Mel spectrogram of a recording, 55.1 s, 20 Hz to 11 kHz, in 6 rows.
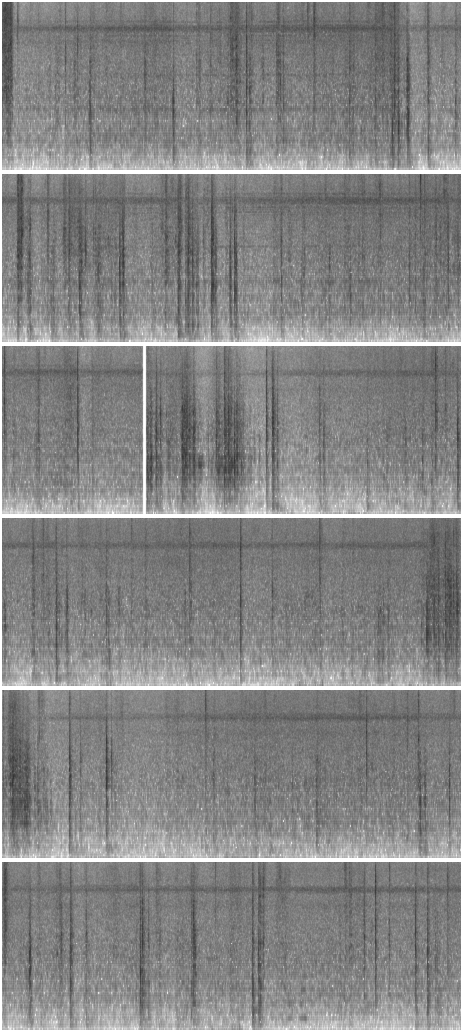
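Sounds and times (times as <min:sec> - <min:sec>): rustling scrape: 0:00.0 - 0:00.4, 0:21.2 - 0:24.0, 0:34.4 - 0:39.2
steady hiss: 0:00.0 - 0:55.0.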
